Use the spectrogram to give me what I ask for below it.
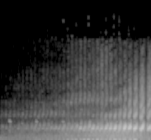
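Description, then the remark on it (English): A Swinhoe's snipe calls alone: a rapid, buzzing train of pulsed notes at a fairly high pitch that grows steadily louder and more sharply rhythmic over about two seconds. “This is a Swinhoe snipe.”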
